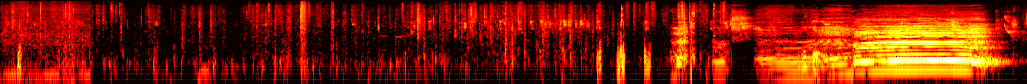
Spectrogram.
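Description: Cattle on a farm, where calves and cows are being fed candy, give a loud, drawn-out moo near the end, after quiet shuffling and clip-clopping hooves.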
